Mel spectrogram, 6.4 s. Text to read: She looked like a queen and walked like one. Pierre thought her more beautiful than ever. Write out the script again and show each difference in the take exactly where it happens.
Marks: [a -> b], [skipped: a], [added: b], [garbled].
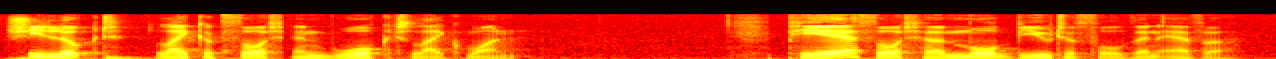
She looked like a [queen -> thought] and walked like one. Pierre thought her more beautiful than ever.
